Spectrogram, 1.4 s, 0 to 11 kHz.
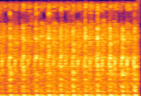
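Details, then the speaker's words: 1995 Honda Shadow VLX VT600CD, first start after cleaning switch contacts and rewiring, spark restored, carbs fuelled, air filter off: slow loping V-twin beat with loud unmuffled bark, no skips or rattles; idling fine. "We already had gas in the carburetors before. Now that we have spark, she fired right off."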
